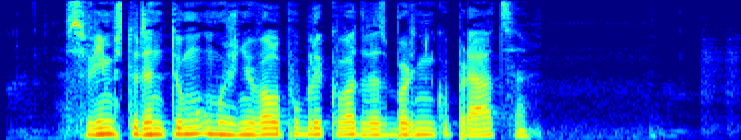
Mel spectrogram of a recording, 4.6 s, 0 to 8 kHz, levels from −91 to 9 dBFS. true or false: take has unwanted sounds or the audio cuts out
false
